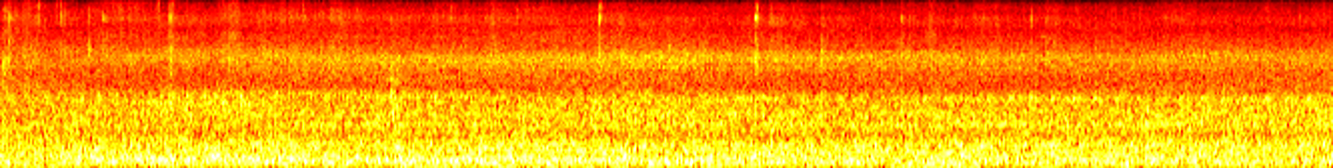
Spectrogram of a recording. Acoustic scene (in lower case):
street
